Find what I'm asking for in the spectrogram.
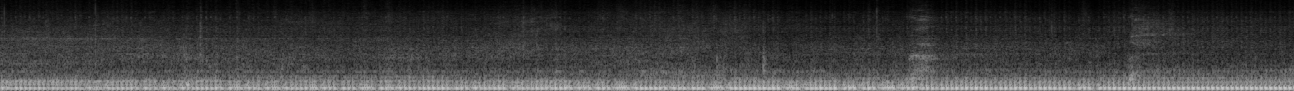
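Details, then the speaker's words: Austin Allegro driving, sitting wonky on one side, presumed due to the Hydragas suspension. Deep drive rumble with an uneven scuffing rub that tracks wheel speed: the tyre is rubbing the wheel arch. "it's the wheel Arch on the wheel yeah look because it's because it's wonky on one side because of the hydro gas I presume yeah it's rubbing the wheel Arch on the tire look that's what it is there"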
